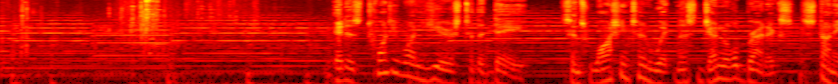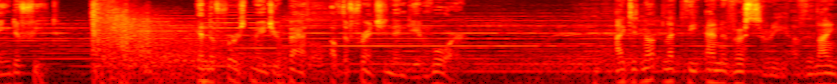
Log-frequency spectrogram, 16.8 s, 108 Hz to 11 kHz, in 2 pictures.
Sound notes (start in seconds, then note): 9.3 gunshot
